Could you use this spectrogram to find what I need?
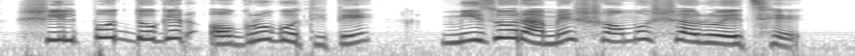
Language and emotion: Bengali, neutral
